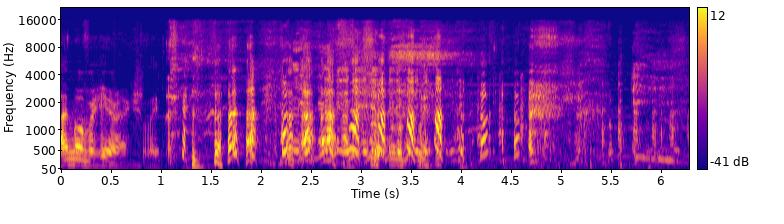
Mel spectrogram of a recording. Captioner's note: laughter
